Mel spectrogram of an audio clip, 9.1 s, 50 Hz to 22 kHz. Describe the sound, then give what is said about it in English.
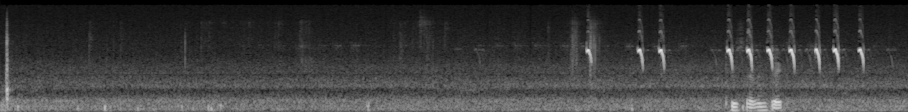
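A bird calls in a field recording, a rapid run of sharp, high-pitched chirps, about ten in a row, beginning partway through after a stretch of faint, steady background murmur. “For recording, I'm still trying to get bird 277.”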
